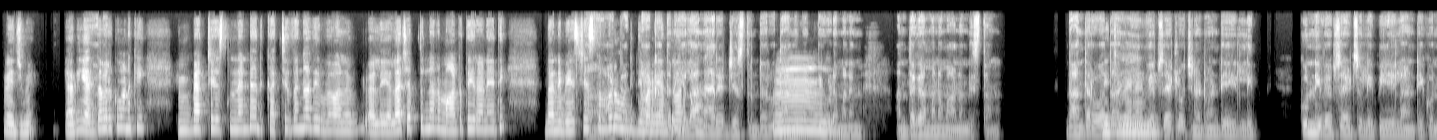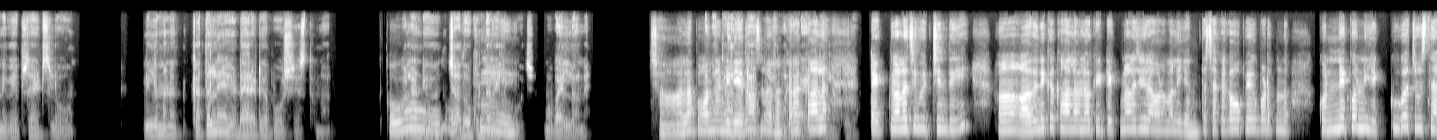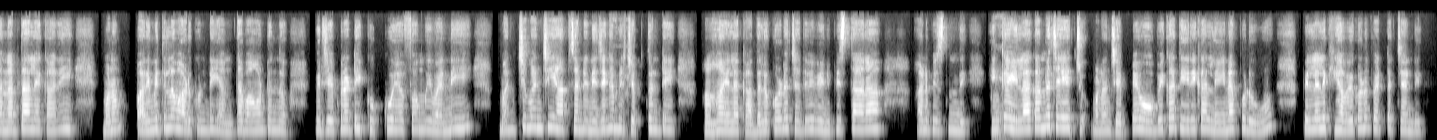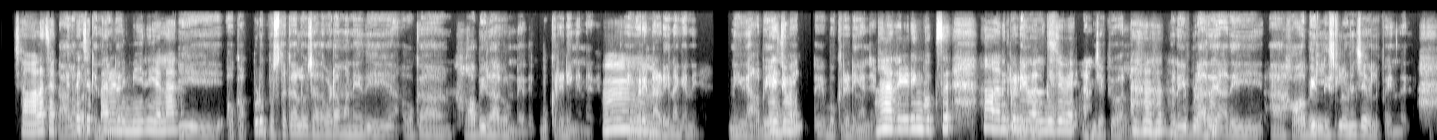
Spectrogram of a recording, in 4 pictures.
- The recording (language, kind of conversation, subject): Telugu, podcast, మీ కుటుంబంలో బెడ్‌టైమ్ కథలకు అప్పట్లో ఎంత ప్రాముఖ్యం ఉండేది?
- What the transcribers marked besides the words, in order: in English: "ఇంపాక్ట్"; other background noise; in English: "బేస్"; in English: "నారేట్"; in English: "వెబ్సైట్‌లో"; in English: "వెబ్సైట్స్"; in English: "వెబ్సైట్స్‌లో"; in English: "డైరెక్ట్‌గా పోస్ట్"; tapping; in English: "టెక్నాలజీ"; in English: "టెక్నాలజీ"; in English: "కుక్కు ఎఫ్‌ఎ‌మ్"; in English: "హాబీ"; in English: "రీడింగ్ బుక్స్"; in English: "రీడింగ్ బుక్స్"; chuckle; in English: "హాబీ లిస్ట్‌లో"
